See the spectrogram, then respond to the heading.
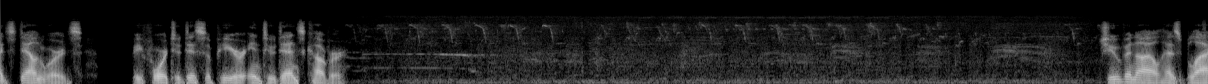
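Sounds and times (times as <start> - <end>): birds chirping: 3.4 - 11.0.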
